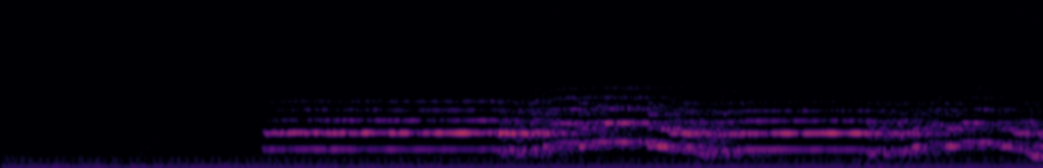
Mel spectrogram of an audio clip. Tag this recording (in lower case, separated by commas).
french horn, brass instrument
